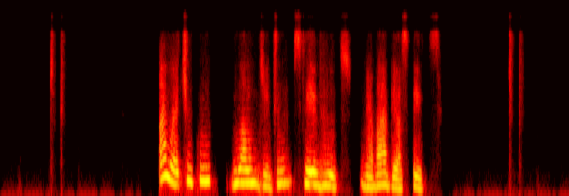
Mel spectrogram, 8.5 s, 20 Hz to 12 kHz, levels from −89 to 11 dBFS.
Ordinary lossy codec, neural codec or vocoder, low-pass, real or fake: Opus, 16 kbps; codec, 16 kHz, 0.5 kbps, FreqCodec, smaller model; 7.2 kHz; fake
